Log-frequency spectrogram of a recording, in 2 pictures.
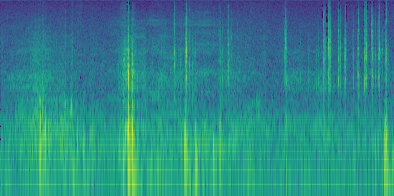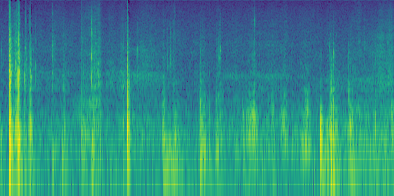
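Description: Scattered clicks and knocks as the plastic side latch clips of a steering-column rubber boot are pressed down and the boot is worked loose through the floor. A quick run of clicks comes about three seconds in, and the loudest knock comes about a second later.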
